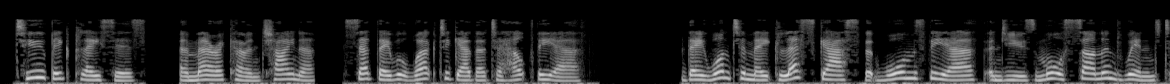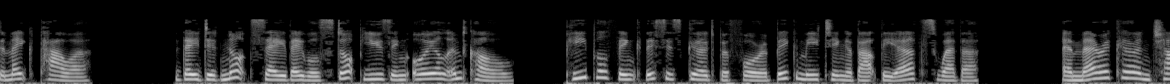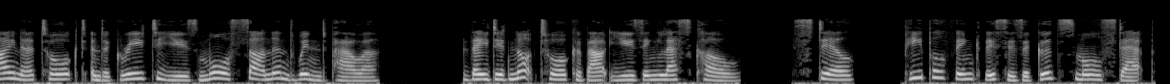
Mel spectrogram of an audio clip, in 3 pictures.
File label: Beginner SLOW Reading, English; English Newsroom; America and China Join Forces to Help the Earth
